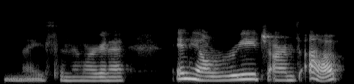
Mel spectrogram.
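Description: A woman teaching a guided yoga class in a soothing, gentle, unhurried manner, cueing breath and movement. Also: mid-range voice, no room sound, highs cut off.

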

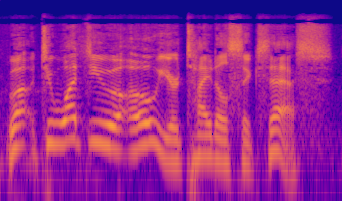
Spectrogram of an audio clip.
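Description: A man's voice: sits high, very animated, normal speed, a bit bright. A man hosting a casual panel chat, joking and teasing as he leads the conversation with questions. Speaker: podcast host.

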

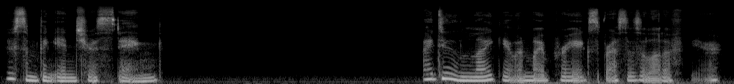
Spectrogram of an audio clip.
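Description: Slow, creaky female monster, acted by a woman, languidly menacing. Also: lowish voice, dark tone, exaggerated voice. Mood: playful menace. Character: dangerous female humanoid monster, bored, toying, menacing predator. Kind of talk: slow audio roleplay to the listener.

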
